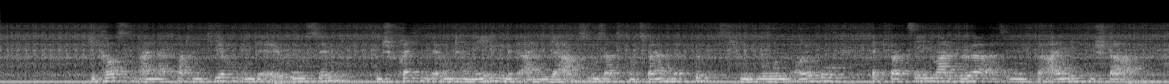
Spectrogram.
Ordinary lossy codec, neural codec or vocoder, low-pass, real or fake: none; none; 7.2 kHz; real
